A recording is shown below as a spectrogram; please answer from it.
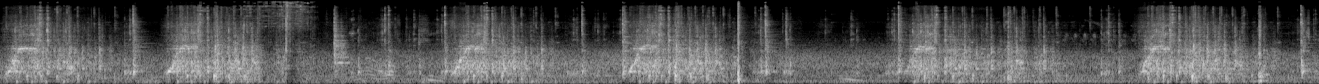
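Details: Auction-bought wood chipper engine that wasn't getting fuel, with a little gasoline squirted down the plug hole: repeated pull-start bursts every couple of seconds with sharp pops mixed in. It backfires and refuses to catch.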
